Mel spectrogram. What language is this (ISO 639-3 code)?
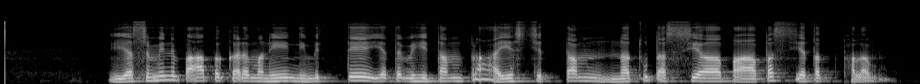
san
